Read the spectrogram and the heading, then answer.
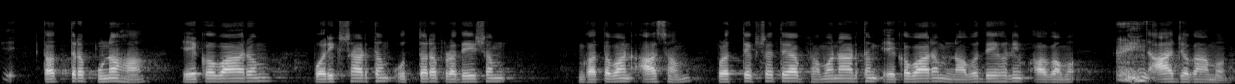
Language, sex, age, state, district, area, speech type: Sanskrit, male, 18-30, West Bengal, Paschim Medinipur, urban, spontaneous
